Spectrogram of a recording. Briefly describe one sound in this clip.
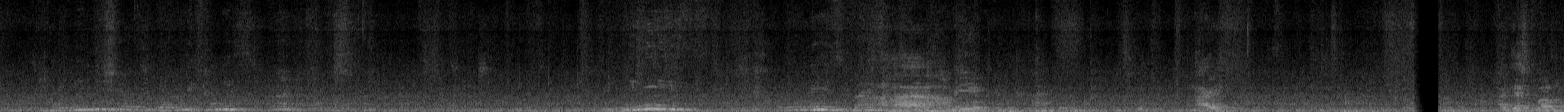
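Men and women talk and murmur close by.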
